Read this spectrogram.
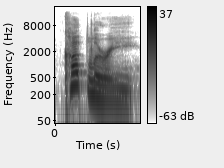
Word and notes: cutlery: kʌ́tləri; カトラリィ

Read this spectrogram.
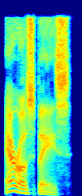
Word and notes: aerospace: é(ː)ərəspèis; エアロスペース

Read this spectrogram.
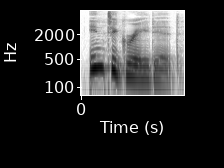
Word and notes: integrated: íntəɡrèitid; インテグレイテッド

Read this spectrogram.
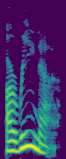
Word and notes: arena: əríːnə; アリーナ

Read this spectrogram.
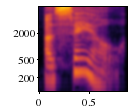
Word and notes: assail: əséil; アッセイゥ

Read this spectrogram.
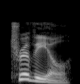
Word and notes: trivial: tríviəl; トゥリビアル

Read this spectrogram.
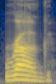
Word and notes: rug: rʌ́ɡ; ラァグ

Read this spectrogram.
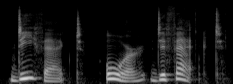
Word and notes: defect: díːfekt; ディーフェクト

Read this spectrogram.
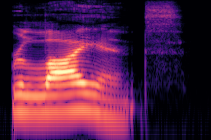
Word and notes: reliance: riláiəns; リラァイアンス

